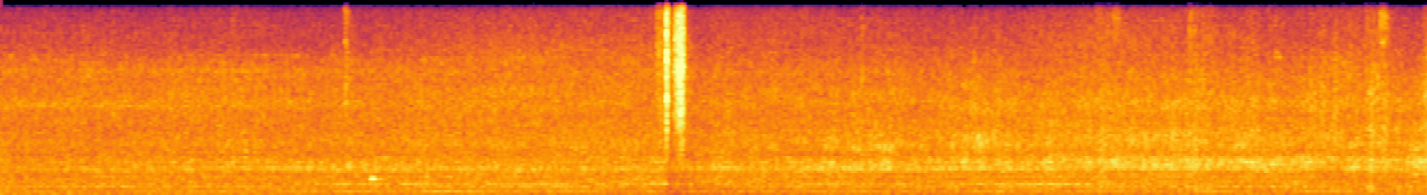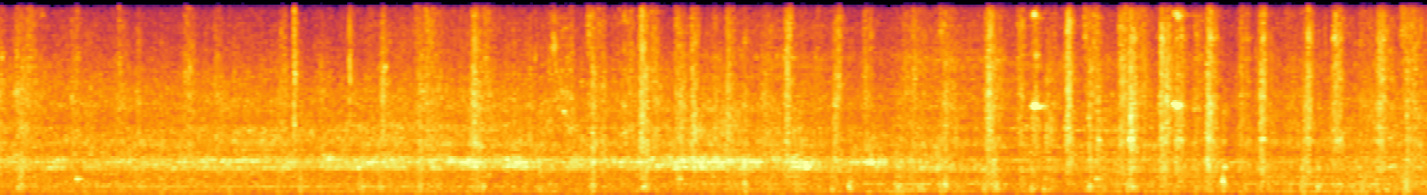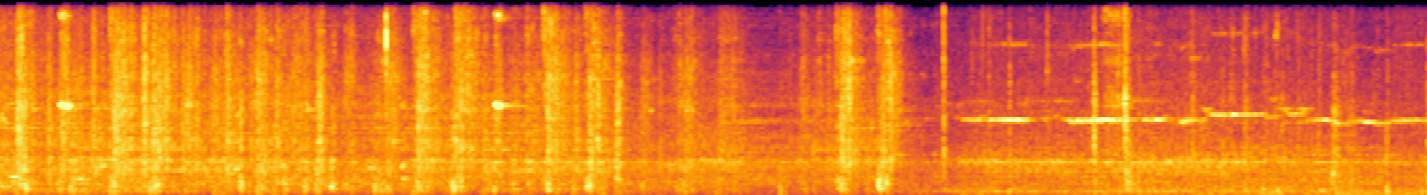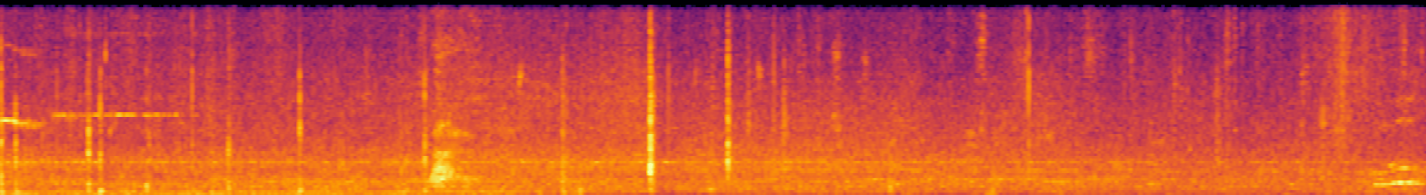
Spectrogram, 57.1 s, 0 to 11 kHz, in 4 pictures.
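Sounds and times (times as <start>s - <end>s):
train cars rolling on rails: 0.0s - 57.0s
wheels clicking over rail joints: 17.1s - 38.1s
high wheel squeal: 37.6s - 44.7s.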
